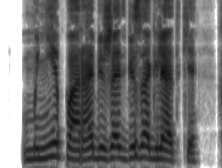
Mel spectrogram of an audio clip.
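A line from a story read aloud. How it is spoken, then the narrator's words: Amused snort. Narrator (Russian): хмыкнула я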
